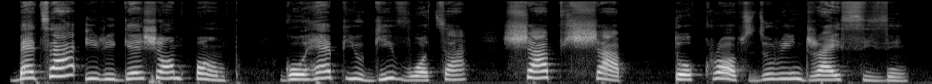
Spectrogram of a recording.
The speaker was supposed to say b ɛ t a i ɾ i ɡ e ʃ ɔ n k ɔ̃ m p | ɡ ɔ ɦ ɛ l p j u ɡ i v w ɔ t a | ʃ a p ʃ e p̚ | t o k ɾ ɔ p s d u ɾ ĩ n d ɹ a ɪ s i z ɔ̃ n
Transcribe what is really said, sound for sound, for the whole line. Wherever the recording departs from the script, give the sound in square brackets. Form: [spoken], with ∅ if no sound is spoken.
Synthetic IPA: b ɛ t a i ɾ i ɡ e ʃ ɔ n [p] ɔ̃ m p | ɡ [o] ɦ ɛ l p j u ɡ i v w ɔ t a | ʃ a p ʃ [a] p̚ | t o k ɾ ɔ p s d u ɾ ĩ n d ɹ a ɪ s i z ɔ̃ n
